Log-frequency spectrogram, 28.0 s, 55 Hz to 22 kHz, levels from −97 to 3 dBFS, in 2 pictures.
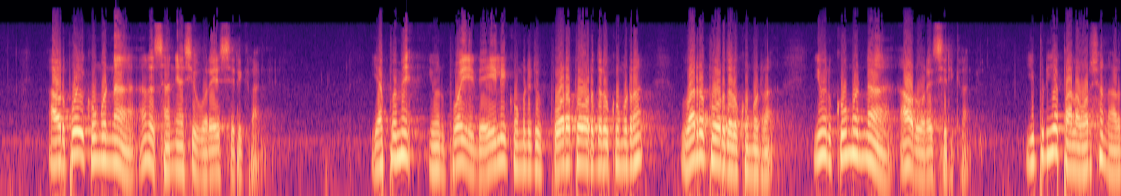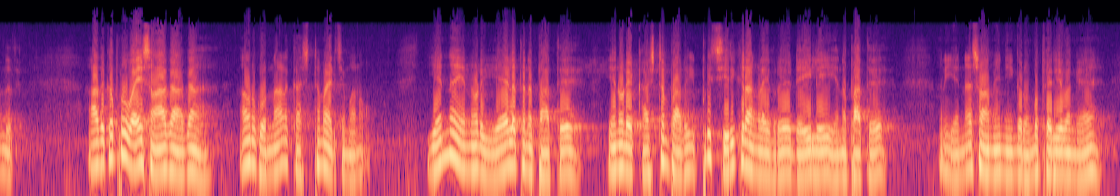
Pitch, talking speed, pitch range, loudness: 125 Hz, 110 wpm, 110-150 Hz, -11 LUFS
